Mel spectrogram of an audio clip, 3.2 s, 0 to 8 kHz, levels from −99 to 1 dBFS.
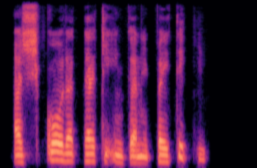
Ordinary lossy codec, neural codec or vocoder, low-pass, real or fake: Opus, 64 kbps; codec, 16 kHz, 2 kbps, FreqCodec, larger model; 7.2 kHz; fake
